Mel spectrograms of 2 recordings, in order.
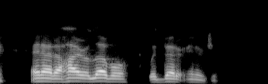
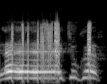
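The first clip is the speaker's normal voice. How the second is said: coach's clap call repeated; 11 semitones higher, much slower than usual. Shown as a demonstration. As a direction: demand the second try with more fire. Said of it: "Let's try it again".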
